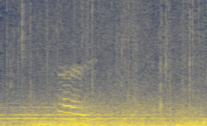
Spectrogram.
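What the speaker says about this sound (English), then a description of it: "Excuse me? Kitten?" Kitten in the Sherlock Holmes: The Awakened video game giving a single short rising-and-falling meow, faint against quiet background ambience.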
